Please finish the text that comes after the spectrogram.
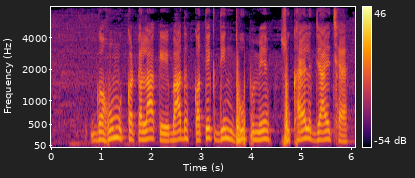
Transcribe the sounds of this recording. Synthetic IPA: ɡəɦumkəʈlakebad̪kət̪ekd̪ind̪ʱupme | sukʰaɪld͡ʒaet͡ʃʰɛ

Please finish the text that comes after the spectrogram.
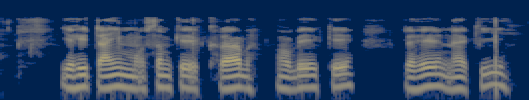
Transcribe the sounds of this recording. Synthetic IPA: jɐɦiʈaːɪmːɔːsəmkekʰəɾaːb | ɦoːbeke | ɾɐɦenəkiː

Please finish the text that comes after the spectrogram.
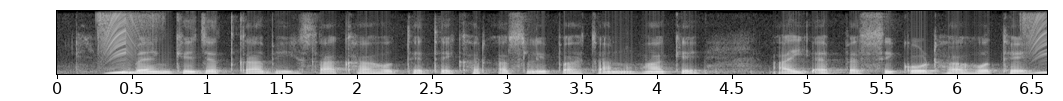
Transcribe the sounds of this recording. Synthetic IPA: bɛ̃ːŋkːed͡ʒɐt̪kabʱisaːkʰaɦoːt̪ed̪eːkʰəɾɐslipəɦt͡ʃa̰ːnʊɦãke | a̰ːiʔeːpɛsikoːɖʱəɦoːt̪eː

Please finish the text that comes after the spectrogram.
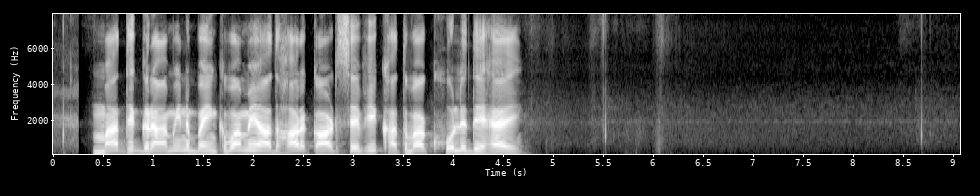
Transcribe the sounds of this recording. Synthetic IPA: məd̪ʱjəɡɾaːmiːnbɛ̃ːkʋamẽaːd̪ʱaːɾkaːɾɖsebʱikʰət̪ʋakʰoːld̪eɦɛː

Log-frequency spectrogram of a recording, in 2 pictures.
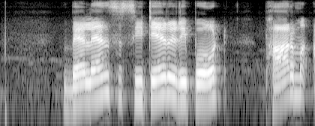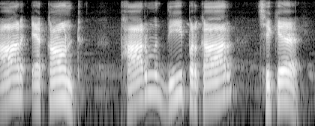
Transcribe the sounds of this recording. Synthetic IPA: beːlenssiʈeɾɾipoːɾʈ | pʰaːɾmaːɾekaʊɳʈ | pʰaːɾmd̪ipɾəkaːɾ | t͡ʃʰike

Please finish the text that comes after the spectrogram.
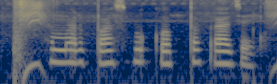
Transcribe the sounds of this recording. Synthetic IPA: həməɾpasbukːəp̚t̪əkad͡ʒaj

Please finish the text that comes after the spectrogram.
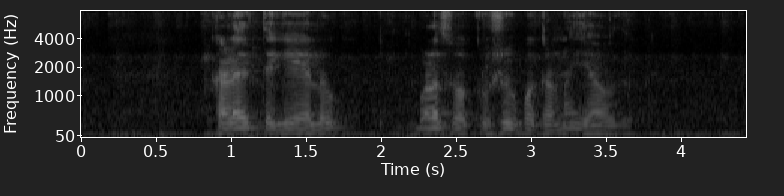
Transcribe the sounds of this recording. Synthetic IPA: kɐɭet̪ɛɡɛjɐlubɐɭɐsuʋɐkɾuʂiːpɐkɐɾɐɳɐjaːʋud̪u

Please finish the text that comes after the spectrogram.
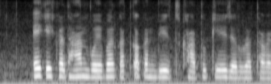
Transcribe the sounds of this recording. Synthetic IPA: eːkikəɾd̪ʱaːnboːebəɾkɐt̪kakɐnbiːd͡ʒkʰaːt̪ũked͡ʒɐɾuːɾət̪ɦɐʋeː

